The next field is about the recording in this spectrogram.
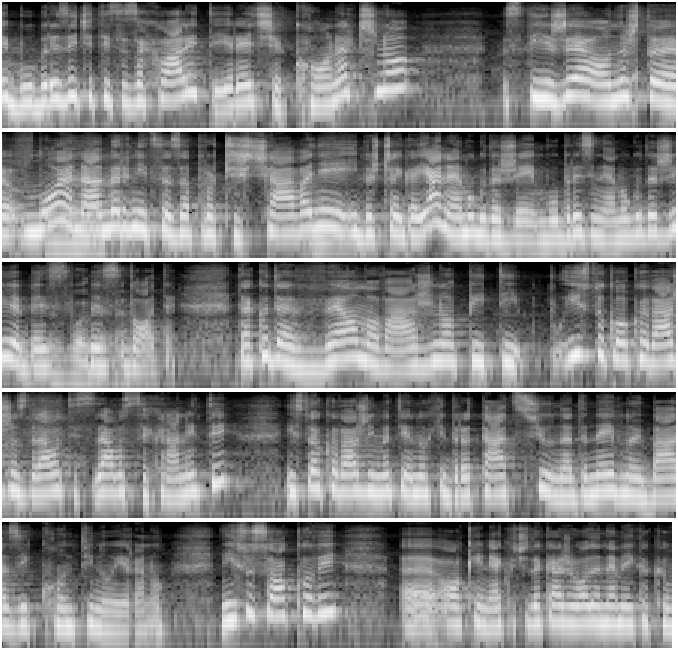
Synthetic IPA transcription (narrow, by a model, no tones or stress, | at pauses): ojbubɾezit͡ɕet̪ise̞zaxʋaːlit̪iɾet͡ɕekʰo̞nat͡ʂno̞ | st̪iʒeo̞noʃt̪o̞jemo̞janaːme̞ɾnit̪sazapɾo̞t͡ʃiʃt͡ɕaːʋaɲe̞ibest͡ʃɛɡajaːnemo̞ɡud̪aʒiːʋimbubɾezinemo̞ɡud̪aʒiːʋebezbezʋo̰d̪ḛ | t̪ako̞d̪ajeʋeo̞maʋaːʒno̞pit̪iist̪o̞kolkoje̞ʋaːʒnozd̪ɾaʋot̪iszɾaʋod̪sexɾaːnit̪i | ist̪ot̪akoeaːʒnoimat̪ijed̪nuxid̪ɾat̪aːt̪sijunad̪neːʋno̞jbaːzikʰont̪inuiɾʔanu | niːsusoko̞ʋi | ə̰okejnekot͡ɕed̪akaːʒemʋo̞d̪enemanikaka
